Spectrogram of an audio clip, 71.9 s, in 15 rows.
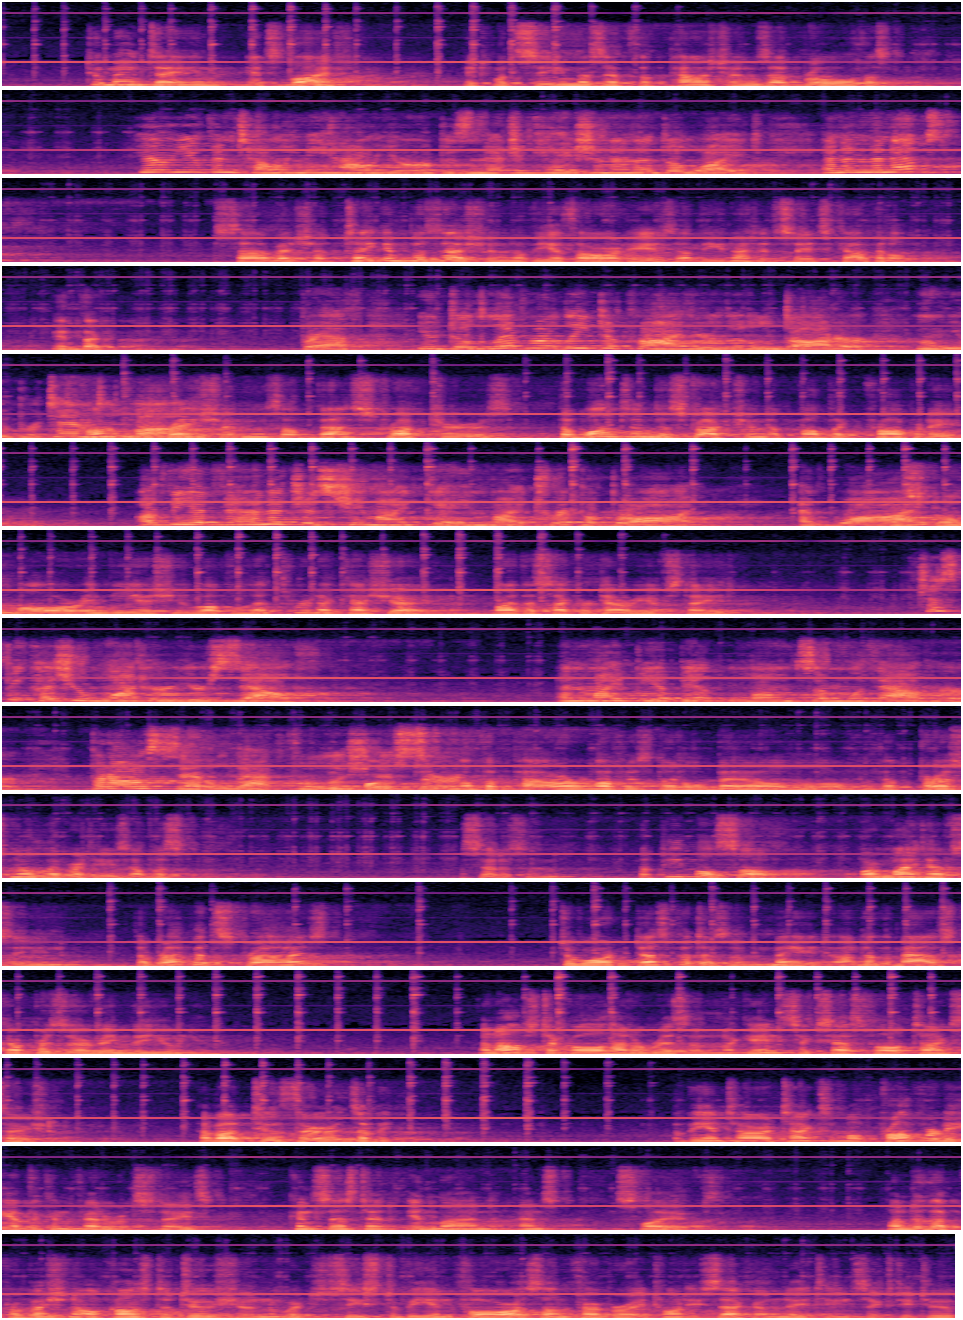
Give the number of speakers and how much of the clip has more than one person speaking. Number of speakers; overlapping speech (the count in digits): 2, about 3%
